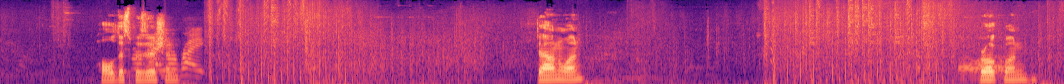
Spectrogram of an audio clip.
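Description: Rapid gunfire crackles.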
